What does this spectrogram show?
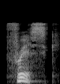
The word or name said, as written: frisk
